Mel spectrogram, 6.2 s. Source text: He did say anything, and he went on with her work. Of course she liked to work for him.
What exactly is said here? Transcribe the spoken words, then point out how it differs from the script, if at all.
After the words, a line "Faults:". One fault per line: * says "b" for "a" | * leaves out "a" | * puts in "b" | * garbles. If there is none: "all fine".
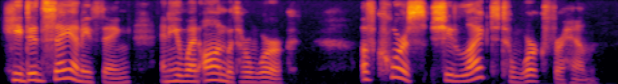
He did say anything, and he went on with her work. Of course she liked to work for him.
Faults:
all fine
